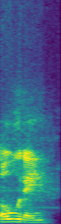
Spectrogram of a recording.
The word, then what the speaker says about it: Tourém: Cumprimento, então, o doutor Touraine, também a ele, Doutor, me corrija, eu estou pronunciando direito seu sobrenome. Jamais iria corrigir o senhor. Não, pode. É Tourém, Tourém. origem portuguesa.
